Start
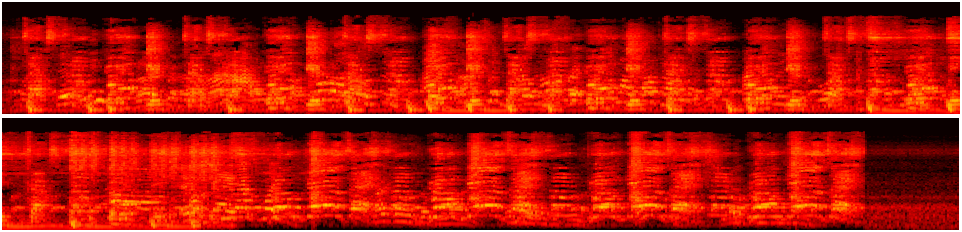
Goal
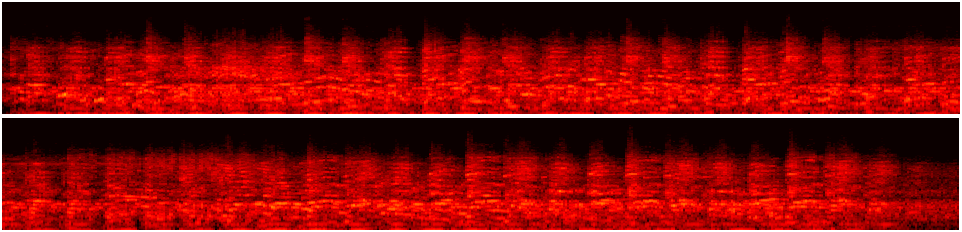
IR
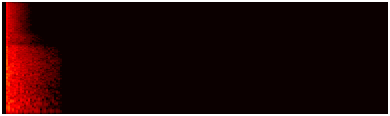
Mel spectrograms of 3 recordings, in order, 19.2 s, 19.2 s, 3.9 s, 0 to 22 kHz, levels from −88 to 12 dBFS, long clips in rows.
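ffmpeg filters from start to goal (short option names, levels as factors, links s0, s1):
-filter_complex "[0:a]bandreject=f=960:w=5.2,acompressor=threshold=0.0141:ratio=5,highpass=f=390:t=q:w=0.5412,highpass=f=390:t=q:w=1.307,lowpass=f=3400:t=q:w=0.5176,lowpass=f=3400:t=q:w=0.7071,lowpass=f=3400:t=q:w=1.932,afreqshift=-140,aeval=exprs='0.0355*(cos(1*acos(clip(val(0)/0.0355,-1,1)))-cos(1*PI/2))+0.002*(cos(6*acos(clip(val(0)/0.0355,-1,1)))-cos(6*PI/2))':c=same,asetrate=66075,aresample=44100,atempo=0.66742,asplit=5[s0][s1][s2][s3][s4];[s1]adelay=374,afreqshift=-150,volume=0.631[s5];[s2]adelay=748,afreqshift=-300,volume=0.195[s6];[s3]adelay=1122,afreqshift=-450,volume=0.061[s7];[s4]adelay=1496,afreqshift=-600,volume=0.0188[s8];[s0][s5][s6][s7][s8]amix=inputs=5:normalize=0,asplit=2[s9][s10];[1:a]atrim=start_sample=2205,asetrate=83790,aresample=44100[s11];[s10][s11]afir=irnorm=-1:irlink=0,volume=0.15[s12];[s9][s12]amix=inputs=2:normalize=0,asplit=2[s13][s14];[s14]adelay=10.2,afreqshift=-2.6[s15];[s13][s15]amix=inputs=2:normalize=1,volume=1.41"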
